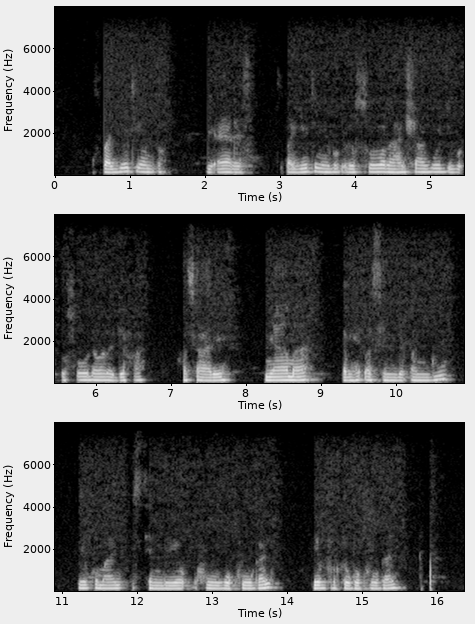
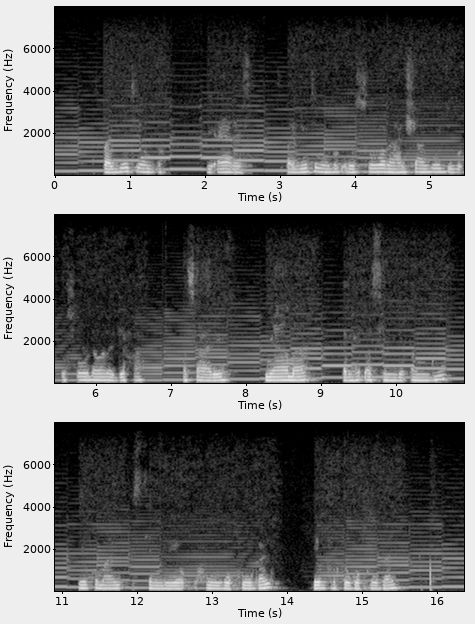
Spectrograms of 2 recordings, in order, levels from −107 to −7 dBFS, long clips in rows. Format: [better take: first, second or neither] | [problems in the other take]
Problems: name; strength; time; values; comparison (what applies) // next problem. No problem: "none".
first | background sound (Wind instrument, woodwind instrument); 16 dB below the speech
